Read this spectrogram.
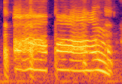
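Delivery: high imitated yelp of surprise; startled yelp. Imitating boyfriend startled by the baby peeing, high yelp. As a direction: yelp like you just got peed on. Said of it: "and he goes".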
